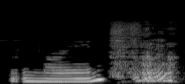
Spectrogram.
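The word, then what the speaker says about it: Moiraine: yeah then there's a blue which is moraine yes he tries to slip that pronunciation under the radar that's fine yeah um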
